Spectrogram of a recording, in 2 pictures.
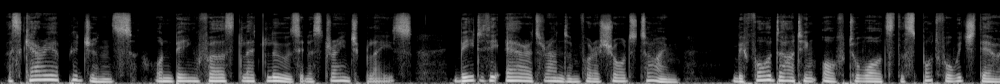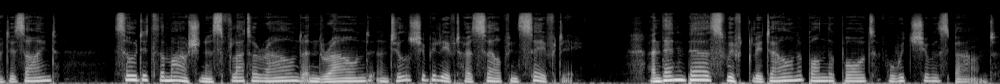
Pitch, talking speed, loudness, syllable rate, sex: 155 Hz, 175 wpm, -19 LUFS, 4.8 syllables/s, male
